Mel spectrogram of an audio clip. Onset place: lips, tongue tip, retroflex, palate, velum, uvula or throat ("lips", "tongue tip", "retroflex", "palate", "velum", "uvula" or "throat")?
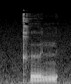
velum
